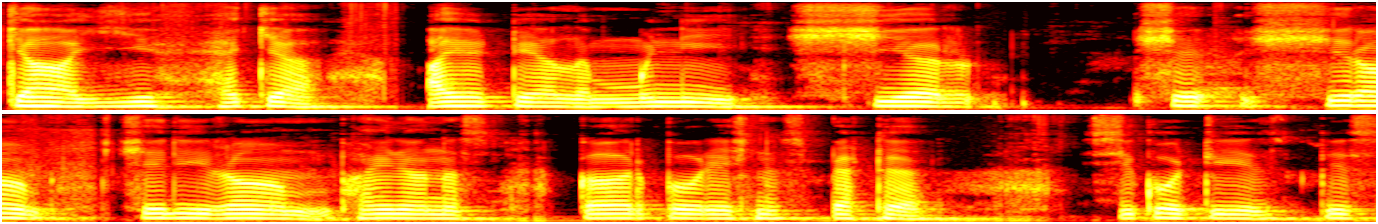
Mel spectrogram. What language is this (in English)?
Kashmiri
